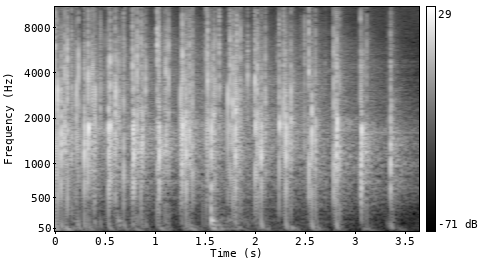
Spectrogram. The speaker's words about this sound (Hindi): अच्छा हाँ तो मेहरबानो कदरदानो थूकदानो पायदानो बेईमानो एक बार खेल शुरू करने से पहला जोरदार ताली बजा दो।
